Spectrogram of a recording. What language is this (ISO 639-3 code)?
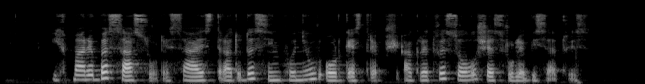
kat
